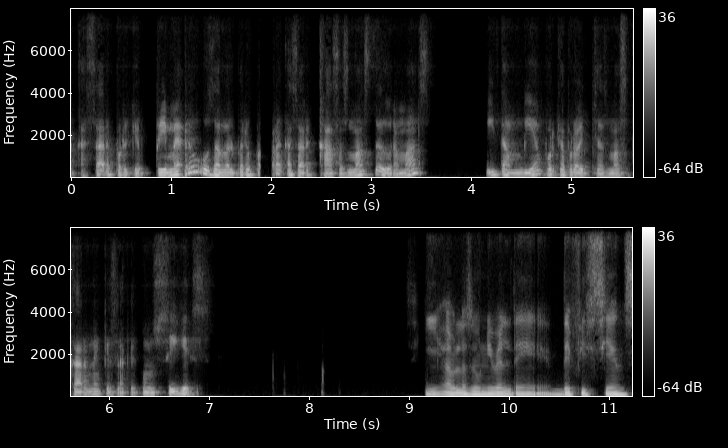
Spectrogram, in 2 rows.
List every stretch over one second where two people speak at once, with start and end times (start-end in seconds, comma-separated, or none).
none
